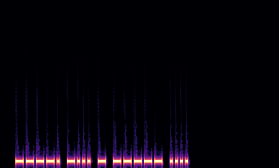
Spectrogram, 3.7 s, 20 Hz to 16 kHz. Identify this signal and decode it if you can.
Morse code, heard as a keyed tone, about 36 wpm, 700 Hz. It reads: 9BT0H
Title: Code Groups - 5 Letter:Numbers - 35wpm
